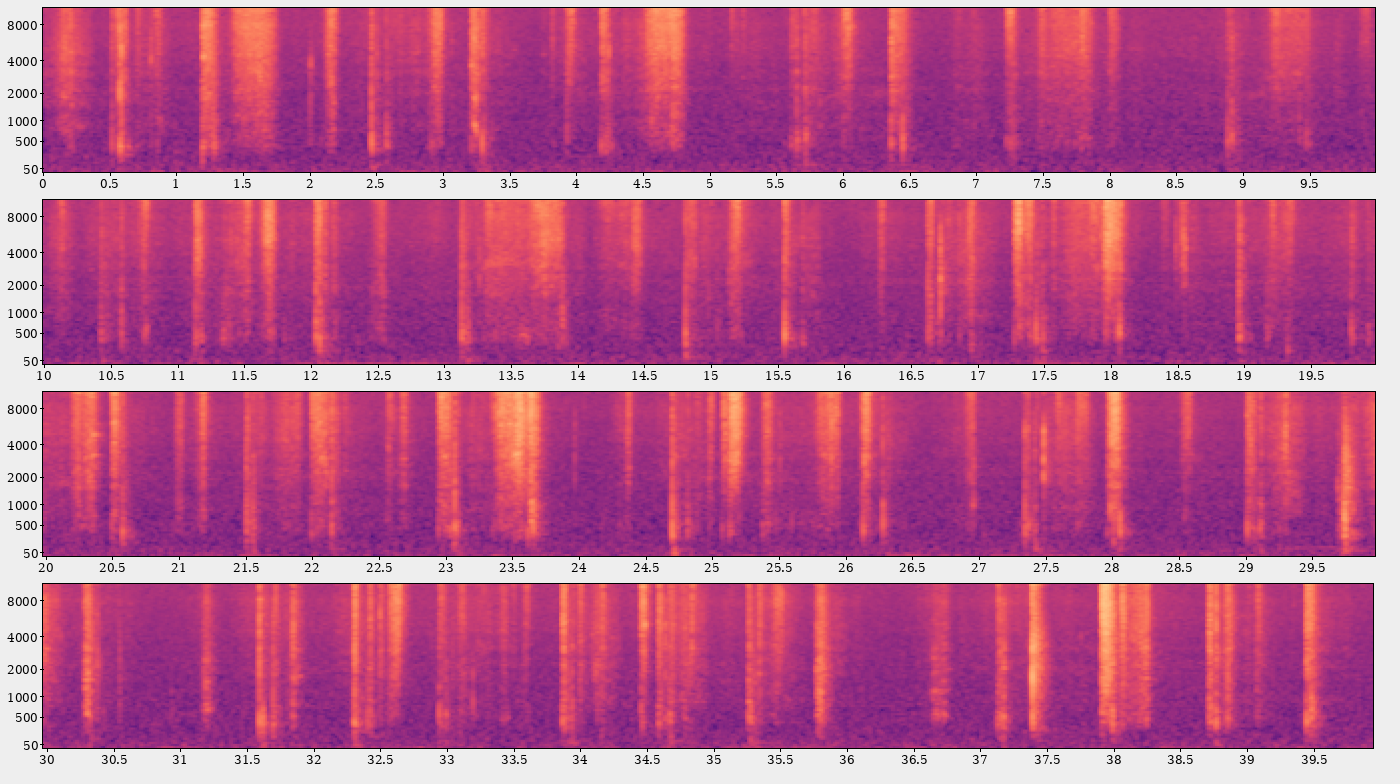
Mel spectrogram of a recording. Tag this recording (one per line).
footstep
step
footsteps
walking
walk
steps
